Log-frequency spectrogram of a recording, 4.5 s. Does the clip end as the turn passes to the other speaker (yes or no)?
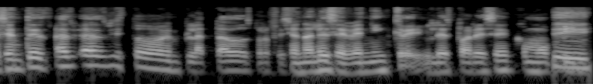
yes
